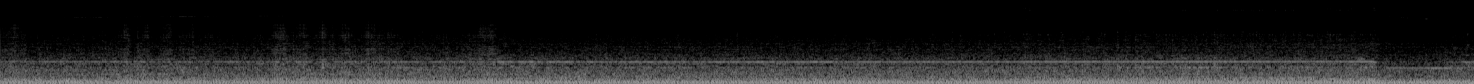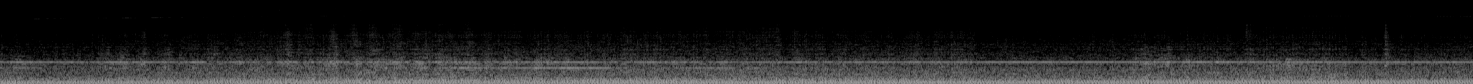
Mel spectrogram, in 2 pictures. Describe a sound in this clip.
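Tyres roll on the road with a steady rumble inside the car.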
